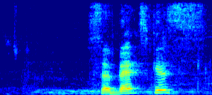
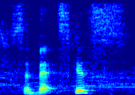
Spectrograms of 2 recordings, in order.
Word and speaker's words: Sabetskis: Sabetskis is the correct pronunciation. Thank you very much. Appreciate your help there in the chat. Sabetskis.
